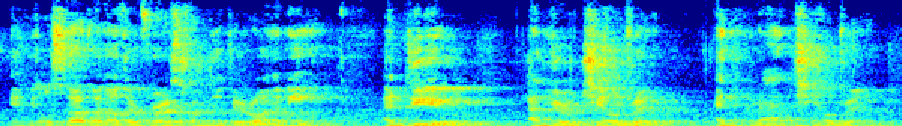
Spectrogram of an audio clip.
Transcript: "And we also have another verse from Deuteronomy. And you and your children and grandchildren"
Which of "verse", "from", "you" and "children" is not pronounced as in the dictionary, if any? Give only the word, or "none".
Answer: verse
